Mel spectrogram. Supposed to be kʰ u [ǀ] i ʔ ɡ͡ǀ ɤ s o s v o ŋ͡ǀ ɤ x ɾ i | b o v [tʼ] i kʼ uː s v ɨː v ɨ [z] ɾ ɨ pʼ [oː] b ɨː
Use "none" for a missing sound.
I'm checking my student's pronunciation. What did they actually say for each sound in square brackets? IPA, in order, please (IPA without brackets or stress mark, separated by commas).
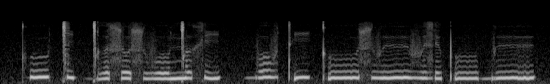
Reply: ǀ, tʼ, z, uː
